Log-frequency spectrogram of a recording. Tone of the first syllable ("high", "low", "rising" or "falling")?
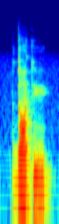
high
